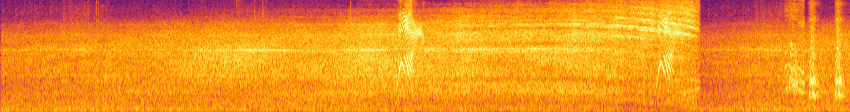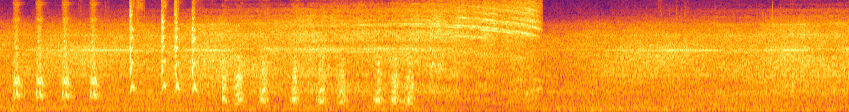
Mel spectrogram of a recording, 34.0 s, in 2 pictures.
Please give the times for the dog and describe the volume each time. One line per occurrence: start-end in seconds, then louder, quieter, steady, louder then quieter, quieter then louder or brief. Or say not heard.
15.7-25.4 steady.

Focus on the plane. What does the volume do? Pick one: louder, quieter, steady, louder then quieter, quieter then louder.
steady.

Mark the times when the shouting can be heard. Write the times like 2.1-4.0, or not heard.
7.9-8.5, 13.1-13.7, 25.5-25.9.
